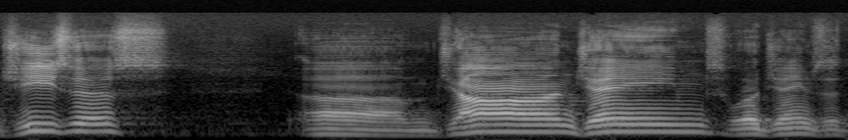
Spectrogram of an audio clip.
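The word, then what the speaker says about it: Jesús: But in Spanish, it's pronounced Jesus.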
